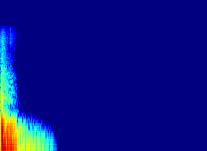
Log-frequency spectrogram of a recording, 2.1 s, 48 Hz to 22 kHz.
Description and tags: Dirty Tony's Kick Drum Mx 030
This is the Dirty Tony's Kick Drum. He recorded it at Johnny's studio, the only studio with a hole in the wall!
It has been recorded with four mics, and this is the mix of all!
tony, punk, realistic, kit, raw, tonys, kick, pack, drum, dirty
